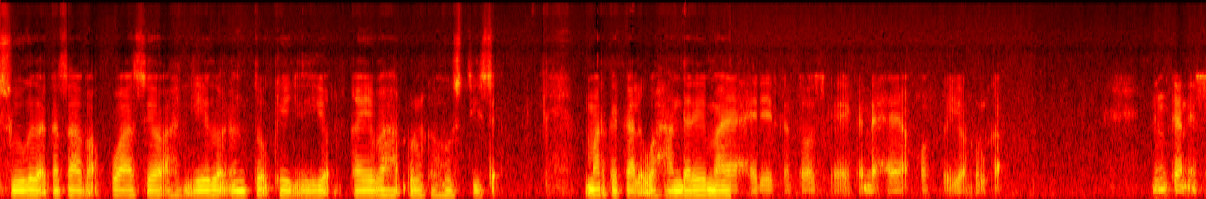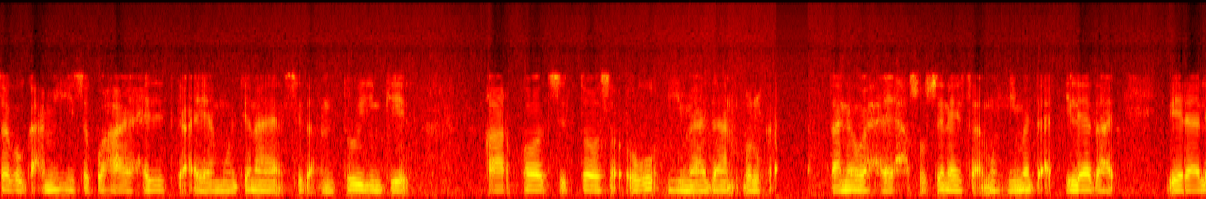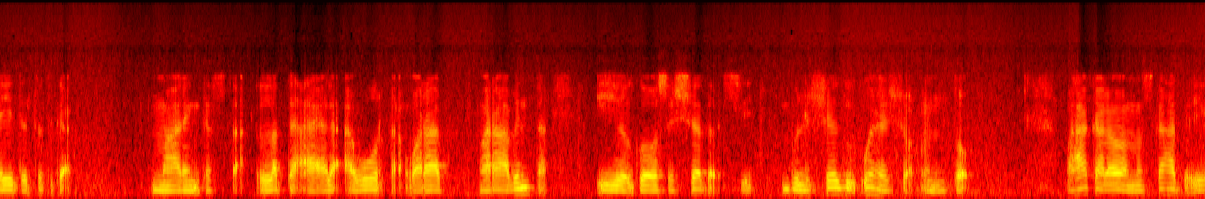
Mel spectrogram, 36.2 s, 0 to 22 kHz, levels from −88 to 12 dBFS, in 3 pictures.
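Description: Throughout the clip, gain pumping is audible, with a gain swing of roughly 10 dB; the room noise sits about 29 dB under the speech. This points to gain set far too high, with a fast limiter likely clamping it.

At 7.30 s the input switched to a poorer device, likely a different microphone or a headset call profile. There is no gap at the change, but the sound becomes dull and boxy with nothing above 4.5 kHz, the level drops by about 10 dB, and a new noise floor appears around 35 dB below the speech. Tone, level and noise all change at the same instant and stay that way to the end, which a momentary codec glitch would not do.

From 19.81 to 20.15 s a call audio freeze stretches the last sound for 320 ms, likely because delayed packets emptied the jitter buffer. The speech then resumes exactly where it stopped. Nothing is lost, unlike a dropout, which cuts material out.

From 21.99 to 24.65 s a jitter buffer speed-up makes the speech run at 111% of normal speed, with about 300 ms removed in small pitch-period slices. 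The pitch stays the same, which separates it from a sample-rate mismatch. Trimming the excess delay leaves the speech sounding hurried.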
